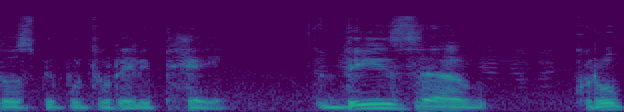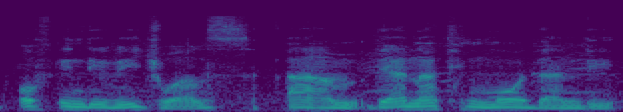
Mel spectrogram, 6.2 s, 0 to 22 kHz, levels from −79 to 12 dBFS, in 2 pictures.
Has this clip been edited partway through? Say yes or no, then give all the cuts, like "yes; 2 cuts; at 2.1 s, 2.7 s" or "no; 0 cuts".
yes; 1 cut; at 1.5 s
